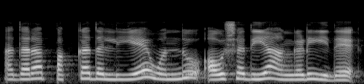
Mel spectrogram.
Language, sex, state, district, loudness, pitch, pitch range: Kannada, female, Karnataka, Bangalore, -15 LUFS, 240 Hz, 230-260 Hz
